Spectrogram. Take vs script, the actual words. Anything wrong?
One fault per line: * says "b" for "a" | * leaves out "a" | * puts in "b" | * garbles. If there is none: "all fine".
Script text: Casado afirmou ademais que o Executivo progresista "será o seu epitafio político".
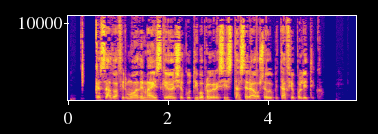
all fine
